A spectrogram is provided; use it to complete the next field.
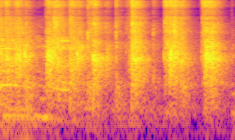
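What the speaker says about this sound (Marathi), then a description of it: "सर्वांनी टाळ्या वाजवले" Students at a police-recruitment academy clap together in a series of rhythmic bursts that swell and dip roughly every half second. The sound is close and fairly loud in a room.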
